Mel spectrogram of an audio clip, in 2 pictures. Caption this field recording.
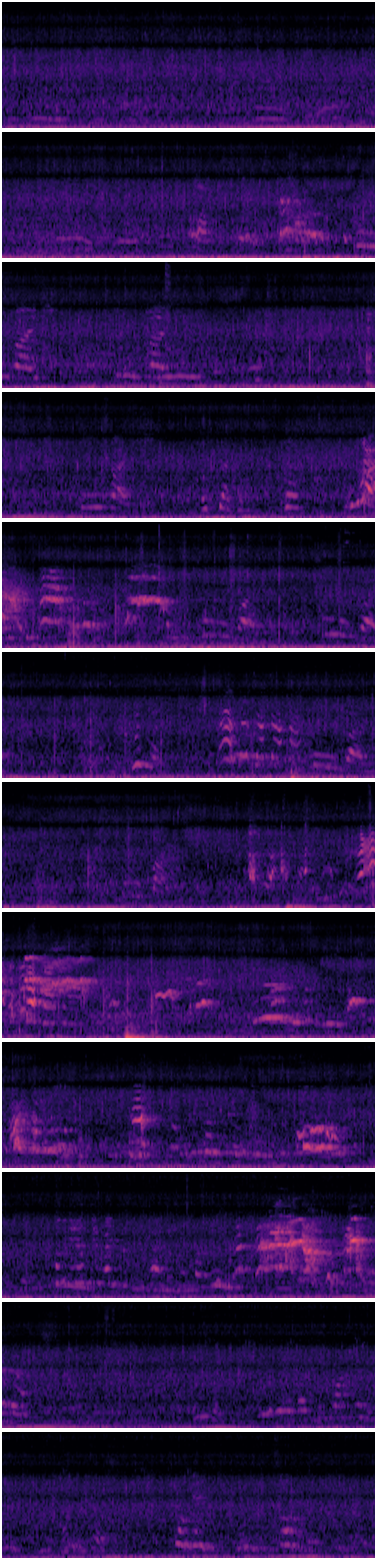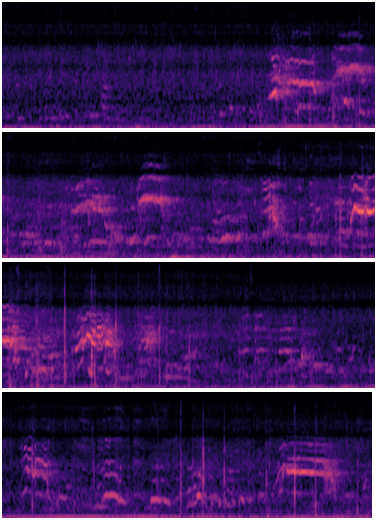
A water fountain at the beginning of the towns small traffic free zone. The sound of the water and children running around, screaming in local tongue and playing catch me. Recorded in the early evening on a warm windy summer day. Clervaux, Springbrunnen, Ein Springbrunnen am Beginn der Fußgängerzone der Stadt. Das Geräusch von Wasser und rennenden Kindern, im lokalen Dialekt rufend und Fangen spielend. Aufgenommen am frühen Abend an einem warmen windigen Sommertag. Clervaux, jet d’eau, Une fontaine qui crache son jet à l’entrée de la zone piétonne de la ville. Le bruit de l’eau et des enfants qui courent, s’interpellent dans le dialecte local et jouent au chat et à la souris. Enregistré tôt le matin, un jour d’été chaud et venteux. Projekt - Klangraum Our - topographic field recordings, sound objects and social ambiences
